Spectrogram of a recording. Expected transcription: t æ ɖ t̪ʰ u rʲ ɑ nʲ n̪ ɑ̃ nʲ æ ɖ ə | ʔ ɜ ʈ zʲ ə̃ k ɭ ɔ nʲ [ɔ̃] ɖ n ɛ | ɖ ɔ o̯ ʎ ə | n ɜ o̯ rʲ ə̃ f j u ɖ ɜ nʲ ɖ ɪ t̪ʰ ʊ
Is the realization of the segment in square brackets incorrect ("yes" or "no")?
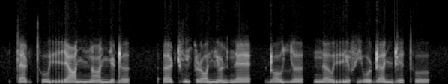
no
